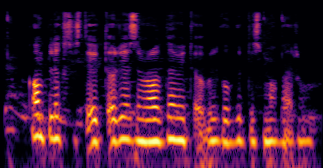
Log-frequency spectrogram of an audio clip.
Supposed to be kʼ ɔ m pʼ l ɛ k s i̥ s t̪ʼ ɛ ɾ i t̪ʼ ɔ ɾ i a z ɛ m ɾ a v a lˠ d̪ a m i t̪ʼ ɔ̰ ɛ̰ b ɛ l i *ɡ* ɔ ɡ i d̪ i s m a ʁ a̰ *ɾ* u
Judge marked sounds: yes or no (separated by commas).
yes, yes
